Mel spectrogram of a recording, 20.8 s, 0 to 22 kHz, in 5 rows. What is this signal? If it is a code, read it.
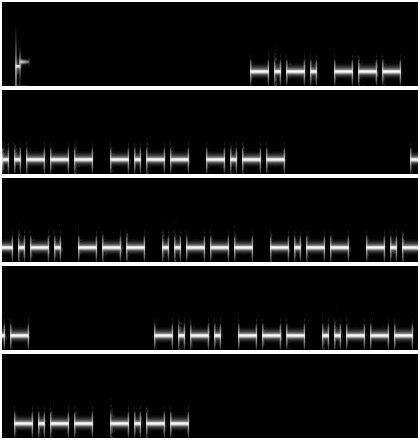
Morse code, heard as a keyed tone, about 20 wpm, 700 Hz. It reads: CO2YY CO2YY CO2YY
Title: DXCC-100 Call Signs - 5 Characters - Repeated 3x - 20wpm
